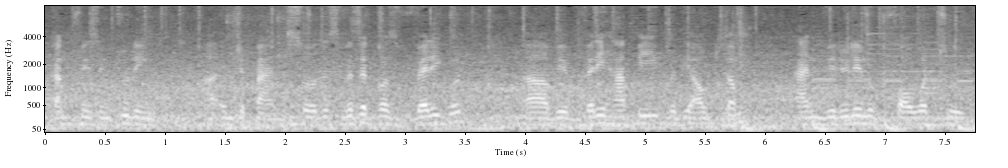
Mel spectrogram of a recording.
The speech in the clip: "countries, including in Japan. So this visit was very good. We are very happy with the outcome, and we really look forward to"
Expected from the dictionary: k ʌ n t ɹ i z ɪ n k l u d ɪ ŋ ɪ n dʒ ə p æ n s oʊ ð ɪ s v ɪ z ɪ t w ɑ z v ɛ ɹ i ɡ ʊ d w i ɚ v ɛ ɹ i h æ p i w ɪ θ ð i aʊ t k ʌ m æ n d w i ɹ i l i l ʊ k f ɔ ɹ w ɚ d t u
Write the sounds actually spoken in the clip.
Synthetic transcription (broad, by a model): k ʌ n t ɹ i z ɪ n k l u d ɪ ŋ ɪ n dʒ ə p æ n s oʊ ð ɪ s v ɪ z ɪ t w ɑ z v ɛ ɹ i ɡ ʊ d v i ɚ v ɛ ɹ i h æ p i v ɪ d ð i aʊ t k ʌ m æ n d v i ɹ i l i l ʊ k f ɔ ɹ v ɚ d t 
